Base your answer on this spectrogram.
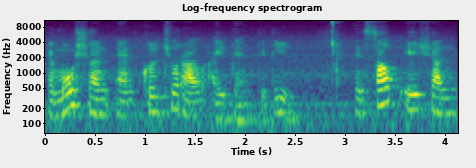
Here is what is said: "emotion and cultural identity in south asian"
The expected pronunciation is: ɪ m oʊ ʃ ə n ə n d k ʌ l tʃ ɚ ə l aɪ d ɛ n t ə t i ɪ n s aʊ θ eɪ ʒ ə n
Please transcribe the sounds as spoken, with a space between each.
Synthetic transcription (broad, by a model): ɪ m oʊ ʃ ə n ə n k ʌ l tʃ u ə l aɪ d ɛ n t ə t i ɪ n s aʊ t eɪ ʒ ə n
